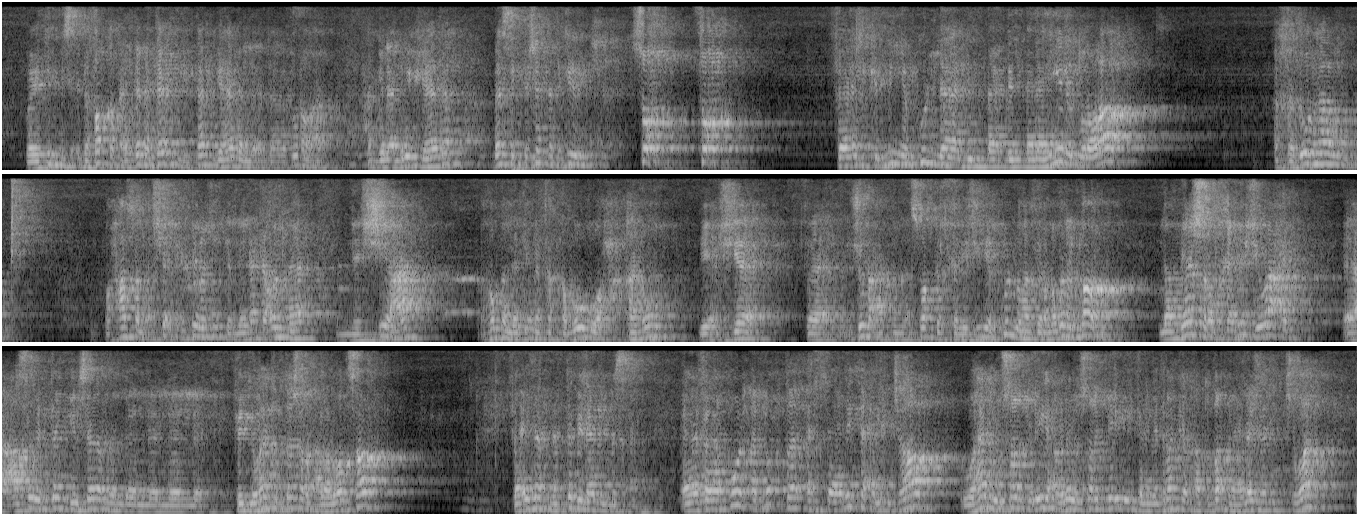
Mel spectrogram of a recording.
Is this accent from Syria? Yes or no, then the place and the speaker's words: no; Egypt; now in United States; وعلى فكرة احنا عندنا في مصر العسل المغشوش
